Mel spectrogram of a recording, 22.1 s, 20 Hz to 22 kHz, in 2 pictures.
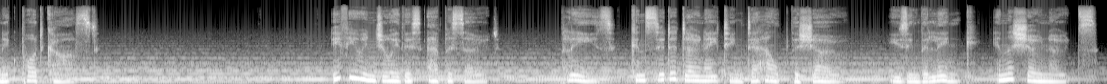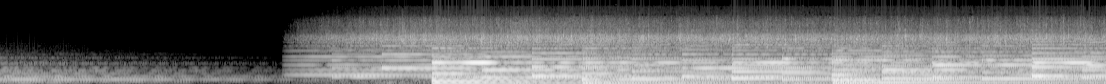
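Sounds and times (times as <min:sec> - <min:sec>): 
speech: 0:00.0 - 0:01.1, 0:03.3 - 0:11.0
gentle music with calm sustained chords: 0:00.0 - 0:12.9, 0:14.0 - 0:22.1
light rain pattering: 0:14.0 - 0:22.1.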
